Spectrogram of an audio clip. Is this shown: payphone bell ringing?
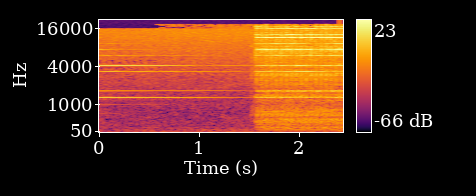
yes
